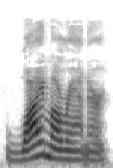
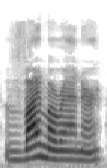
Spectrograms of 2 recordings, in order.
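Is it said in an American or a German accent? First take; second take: American; German. First: It is said the American English way. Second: It is said the traditional German way.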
